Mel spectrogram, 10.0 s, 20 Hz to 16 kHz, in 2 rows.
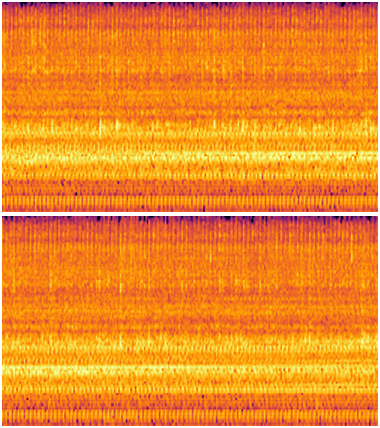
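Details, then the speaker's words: Mamod SR1 steam roller (1963/65, probably 1965/66), aluminium wheels, after boiler cleaning: soft even steam hiss with quick light chuffing, no knocks or squeals; quiet, owner unsure if aluminium wheels resonate less than steel ones; normal running. "Quiet too. I don't know whether that's because of the aluminium wheels don't resonate like the steel ones."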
